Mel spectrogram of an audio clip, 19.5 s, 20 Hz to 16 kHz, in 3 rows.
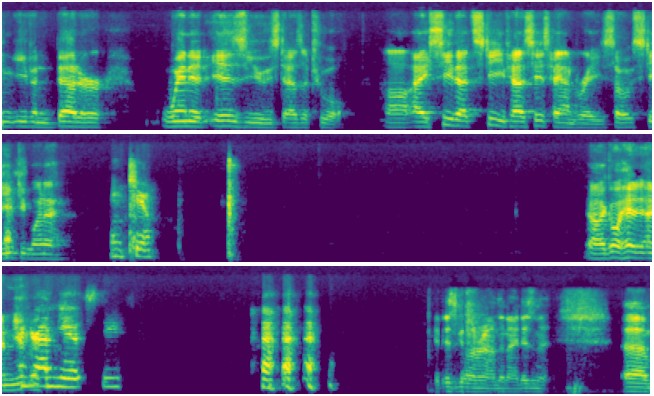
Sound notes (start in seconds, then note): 15.6 laughs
